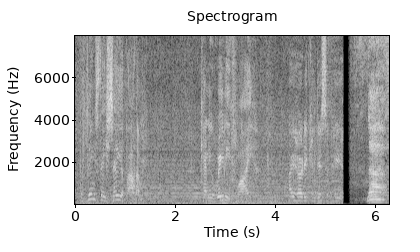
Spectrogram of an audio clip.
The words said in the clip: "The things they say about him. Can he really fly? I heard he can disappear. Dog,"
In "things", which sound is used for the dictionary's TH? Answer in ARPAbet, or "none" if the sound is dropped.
TH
